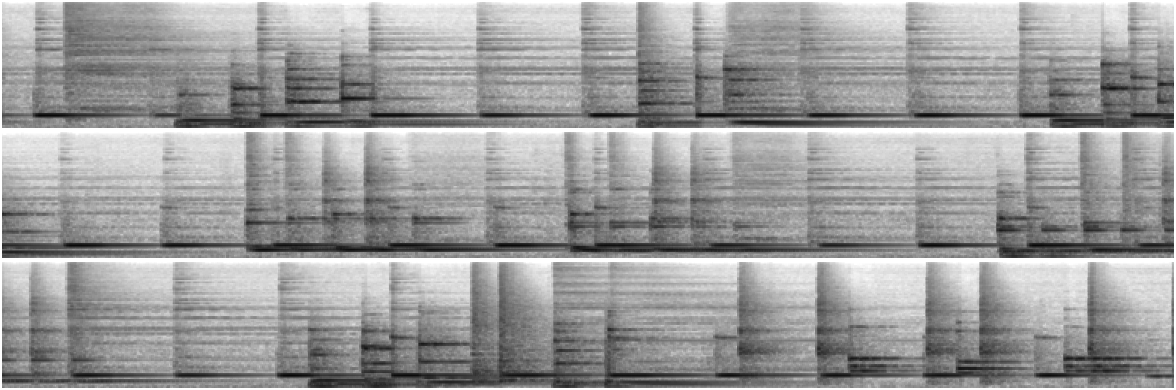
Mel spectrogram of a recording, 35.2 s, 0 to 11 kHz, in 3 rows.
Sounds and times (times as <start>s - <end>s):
Music: 0.0s - 35.1s.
